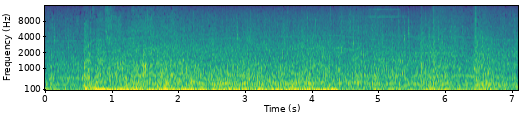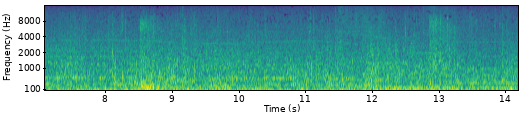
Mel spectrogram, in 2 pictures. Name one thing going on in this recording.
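Rocks knock and thud under a vehicle's tyres.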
